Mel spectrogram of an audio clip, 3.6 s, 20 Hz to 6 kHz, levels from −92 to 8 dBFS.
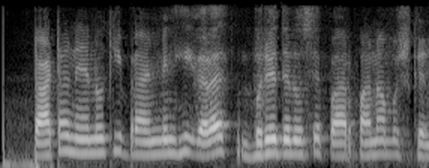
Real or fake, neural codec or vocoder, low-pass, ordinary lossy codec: fake; codec, 16 kHz, 1 kbps, X-Codec, HuBERT features, trained on balanced general audio; 5.4 kHz; AAC, 24 kbps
